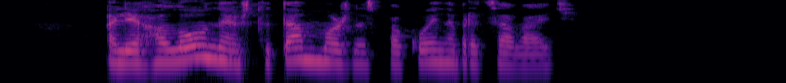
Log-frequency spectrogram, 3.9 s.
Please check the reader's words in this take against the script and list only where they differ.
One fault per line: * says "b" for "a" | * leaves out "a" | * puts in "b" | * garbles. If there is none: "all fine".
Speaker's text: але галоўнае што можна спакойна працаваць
* puts in "там"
